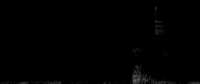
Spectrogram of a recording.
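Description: Near silence: room tone with a faint steady hum, broken about a second and a half in by a short soft knock as an emptied plastic paint cup is set down on the plastic-sheeted table.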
